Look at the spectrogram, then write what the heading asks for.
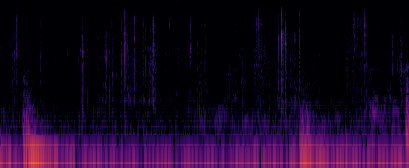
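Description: Paper material is folded by hand against a ruler during a craft make, producing soft close crinkling and crisp creasing rustles, with a few louder handling bumps.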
